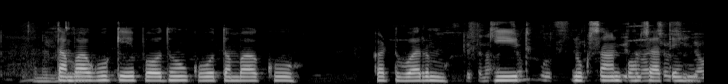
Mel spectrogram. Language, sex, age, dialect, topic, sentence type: Hindi, female, 25-30, Garhwali, agriculture, statement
